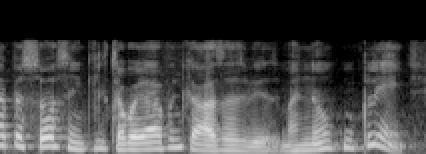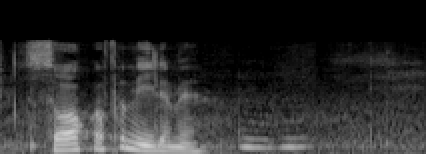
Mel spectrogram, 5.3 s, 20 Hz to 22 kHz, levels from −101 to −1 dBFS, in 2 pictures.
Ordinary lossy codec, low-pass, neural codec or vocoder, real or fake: none; 7.2 kHz; codec, 16 kHz, 16 kbps, FreqCodec, larger model; fake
